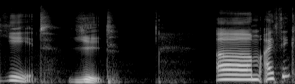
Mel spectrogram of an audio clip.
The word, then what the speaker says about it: yeet: Yeet. Usually pronounced like that, by the way.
